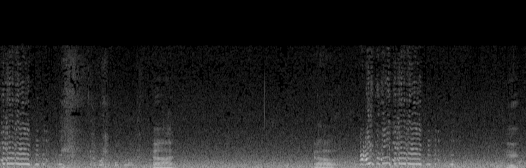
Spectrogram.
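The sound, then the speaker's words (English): Turkeys gobble several times in quick, warbling bursts, a few overlapping one another, as they are being set free at a windy spot up a flight of stairs, over a steady rushing wind that fills the background throughout. “So, let's go set some more turkeys free.”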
